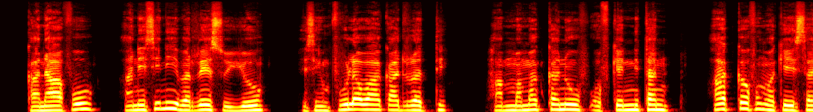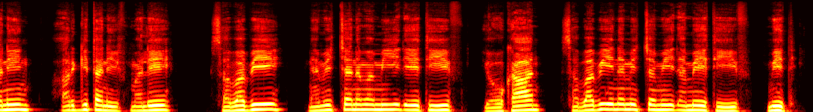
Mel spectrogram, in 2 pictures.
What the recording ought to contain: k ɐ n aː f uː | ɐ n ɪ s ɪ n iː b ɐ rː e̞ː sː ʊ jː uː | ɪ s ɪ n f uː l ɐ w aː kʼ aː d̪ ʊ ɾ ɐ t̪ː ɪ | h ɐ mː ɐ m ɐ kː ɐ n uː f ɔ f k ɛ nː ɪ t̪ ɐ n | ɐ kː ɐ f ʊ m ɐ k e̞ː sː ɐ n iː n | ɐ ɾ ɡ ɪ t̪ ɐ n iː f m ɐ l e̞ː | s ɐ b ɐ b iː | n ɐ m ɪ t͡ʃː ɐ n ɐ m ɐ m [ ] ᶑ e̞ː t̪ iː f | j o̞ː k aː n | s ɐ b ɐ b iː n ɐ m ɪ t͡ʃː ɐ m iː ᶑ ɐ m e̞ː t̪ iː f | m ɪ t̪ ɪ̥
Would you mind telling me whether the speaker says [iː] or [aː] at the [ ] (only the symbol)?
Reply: iː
